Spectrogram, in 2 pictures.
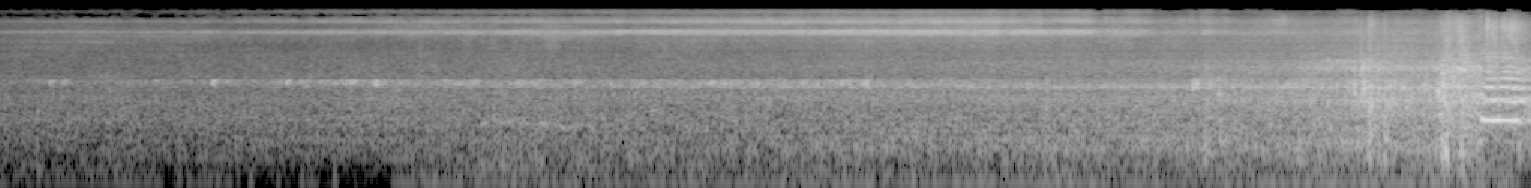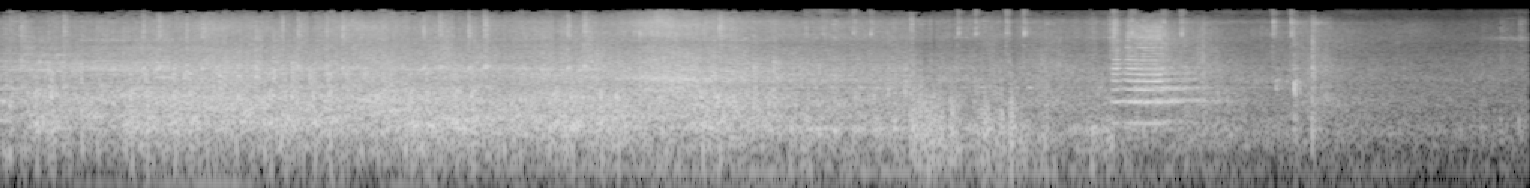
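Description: KA Bandara YIA airport train approaching and passing close by, its running noise building steadily into a loud rush of wheels on rail. It sounds its horn in two short blasts, one about halfway through and another about ten seconds later, and the noise fades near the end.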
